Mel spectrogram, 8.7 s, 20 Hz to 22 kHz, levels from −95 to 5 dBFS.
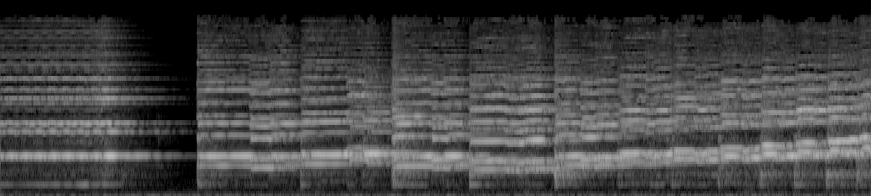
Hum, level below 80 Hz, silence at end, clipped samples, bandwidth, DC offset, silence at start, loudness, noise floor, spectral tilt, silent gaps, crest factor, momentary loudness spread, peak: none; -68 dBFS; 0 s; under 0.1%; 15.5 kHz; under 0.1%; 0 s; -30 LUFS; -55 dBFS; 1.5 dB/octave; none; 14 dB; 6 LU; -16 dBFS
